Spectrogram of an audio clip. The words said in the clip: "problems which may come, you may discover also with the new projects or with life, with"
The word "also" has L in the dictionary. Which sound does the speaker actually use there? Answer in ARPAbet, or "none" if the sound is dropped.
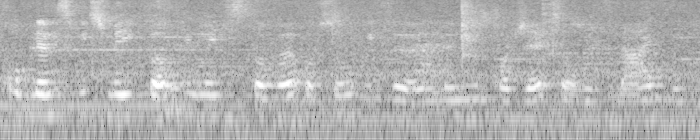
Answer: none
